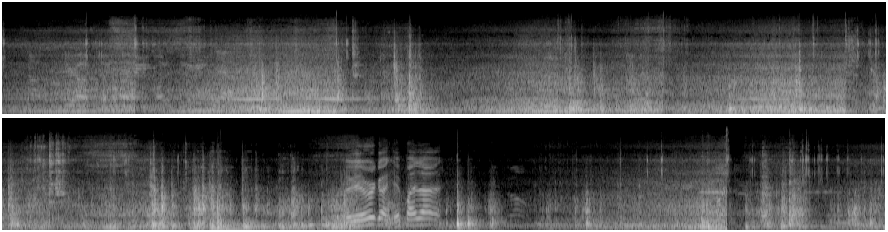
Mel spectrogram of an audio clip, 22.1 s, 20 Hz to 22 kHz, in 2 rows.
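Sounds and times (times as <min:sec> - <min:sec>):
hydraulic whine: 0:00.0 - 0:15.6, 0:17.7 - 0:22.0
excavator diesel engine: 0:00.0 - 0:22.0
metal clanks and knocks: 0:00.8 - 0:05.5, 0:09.9 - 0:22.0.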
